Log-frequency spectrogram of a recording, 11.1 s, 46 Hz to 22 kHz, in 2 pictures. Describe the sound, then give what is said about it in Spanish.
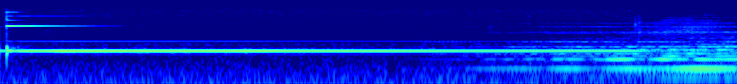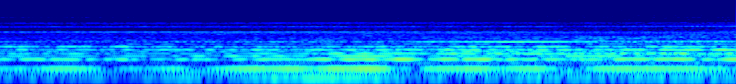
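A tuning fork tone rings out clear and steady, a pure sustained pitch that is soon layered with lower droning tones and shimmering overtones, with no one speaking. “El 528 veremos que es, es un sonido mucho más agudo que nos ayuda a activarnos.”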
